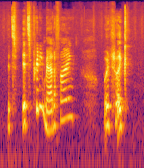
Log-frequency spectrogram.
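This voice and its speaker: Noticeable background noise runs behind a voice with an American accent at a middling speed. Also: woman. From Connecticut, then US South. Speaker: beauty vlogger. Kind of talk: makeup tutorial vlog. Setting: home video, tripod. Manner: chatty, casual.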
